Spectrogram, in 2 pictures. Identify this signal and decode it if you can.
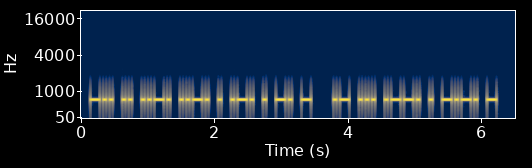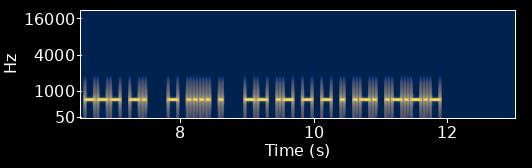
Morse code, heard as a keyed tone, about 25 wpm, 700 Hz. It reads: DIFFERENT ASPECT ON THE MATTER.
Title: Sentences from Top 1300 Words 25wpm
